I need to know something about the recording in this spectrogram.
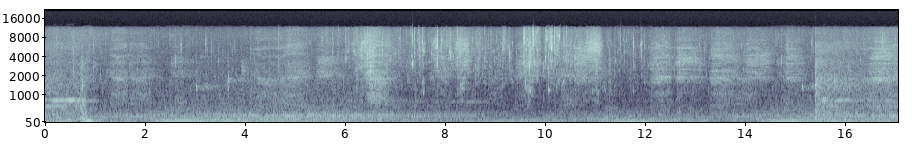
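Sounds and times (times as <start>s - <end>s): low rumble: 0.0s - 17.0s
water trickling and splashing: 2.4s - 15.0s.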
